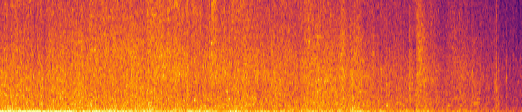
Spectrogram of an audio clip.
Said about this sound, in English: Explosion.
